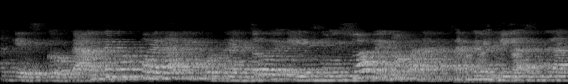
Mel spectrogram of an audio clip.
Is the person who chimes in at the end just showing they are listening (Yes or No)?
Yes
